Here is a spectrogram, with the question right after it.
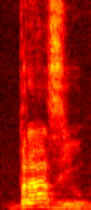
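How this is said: It is said with a native Brazilian Portuguese accent. "a gente fala Brasil"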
